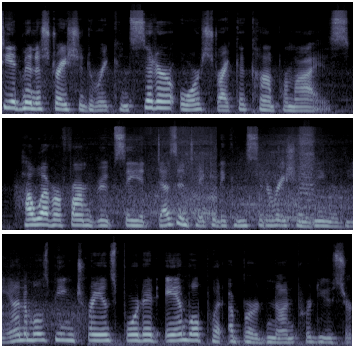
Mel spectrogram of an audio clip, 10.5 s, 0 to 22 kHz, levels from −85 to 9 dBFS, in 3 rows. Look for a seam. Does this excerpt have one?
yes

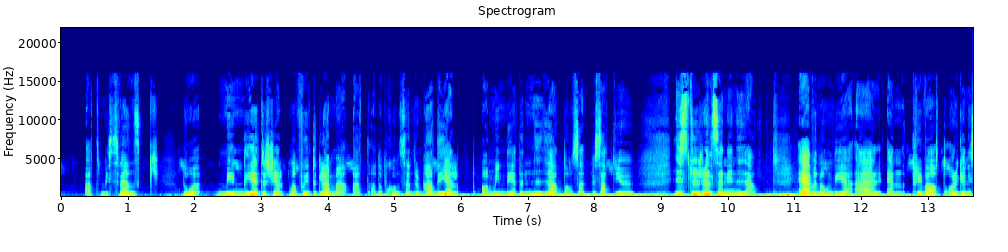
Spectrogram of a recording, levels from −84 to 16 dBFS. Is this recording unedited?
yes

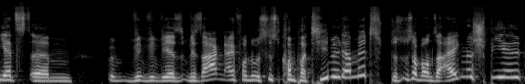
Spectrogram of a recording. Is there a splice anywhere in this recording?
no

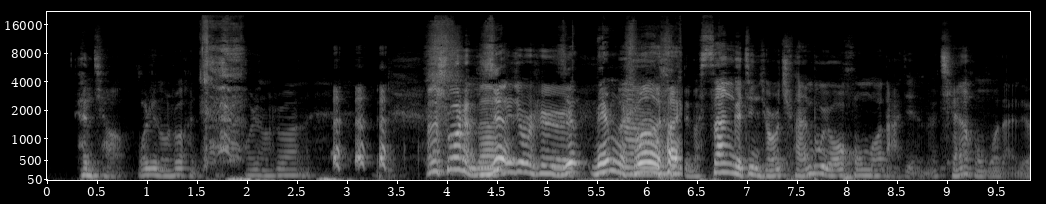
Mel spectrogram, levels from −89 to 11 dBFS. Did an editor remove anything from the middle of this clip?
yes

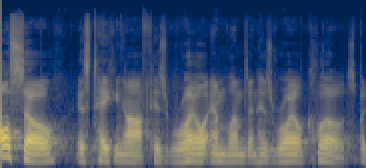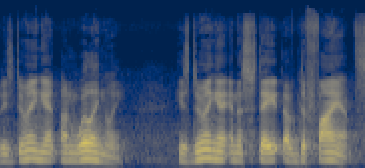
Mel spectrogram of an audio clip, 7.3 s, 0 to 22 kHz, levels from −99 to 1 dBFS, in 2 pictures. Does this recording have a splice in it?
no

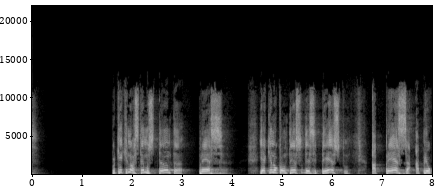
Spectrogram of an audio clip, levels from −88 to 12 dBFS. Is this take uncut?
yes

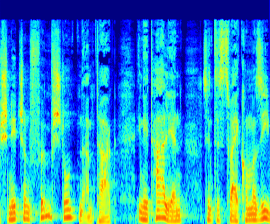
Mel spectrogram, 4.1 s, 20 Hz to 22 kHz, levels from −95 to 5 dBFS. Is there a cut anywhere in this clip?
no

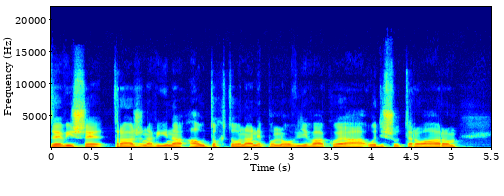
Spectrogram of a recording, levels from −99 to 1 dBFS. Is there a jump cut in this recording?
no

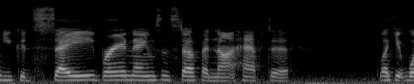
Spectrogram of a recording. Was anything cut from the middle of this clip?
no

